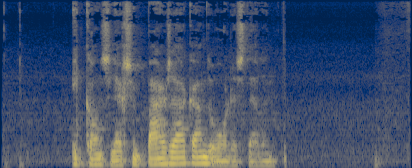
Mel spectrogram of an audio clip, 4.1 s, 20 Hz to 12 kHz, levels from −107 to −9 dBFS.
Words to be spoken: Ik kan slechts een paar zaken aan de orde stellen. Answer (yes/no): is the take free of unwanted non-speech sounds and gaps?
yes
